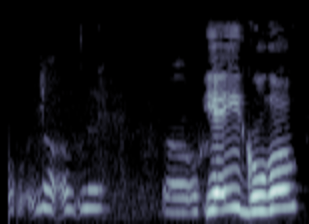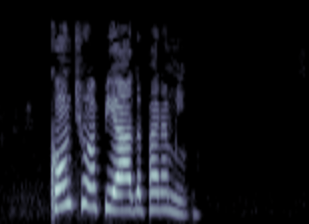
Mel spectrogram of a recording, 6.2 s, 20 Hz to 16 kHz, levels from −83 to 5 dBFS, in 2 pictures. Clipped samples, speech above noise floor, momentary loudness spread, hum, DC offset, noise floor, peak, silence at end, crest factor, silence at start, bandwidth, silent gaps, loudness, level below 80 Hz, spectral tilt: under 0.1%; 61 dB; 21 LU; none; under 0.1%; -80 dBFS; -2 dBFS; 1.25 s; 20 dB; 0.1 s; 11 kHz; none; -19 LUFS; -84 dBFS; -3 dB/octave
